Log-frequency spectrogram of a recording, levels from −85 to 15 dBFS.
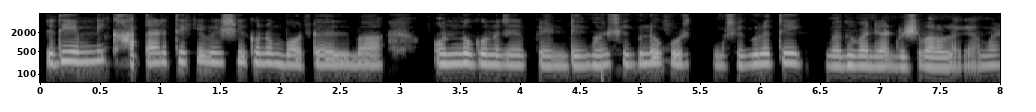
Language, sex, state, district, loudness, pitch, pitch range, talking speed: Bengali, female, West Bengal, Kolkata, -26 LUFS, 200 Hz, 185-225 Hz, 170 wpm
